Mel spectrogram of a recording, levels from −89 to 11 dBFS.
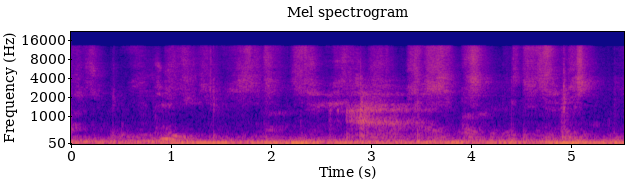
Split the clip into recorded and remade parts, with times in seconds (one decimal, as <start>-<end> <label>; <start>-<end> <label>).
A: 0.0-4.6 recorded; 4.6-5.1 remade; 5.1-5.5 recorded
